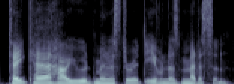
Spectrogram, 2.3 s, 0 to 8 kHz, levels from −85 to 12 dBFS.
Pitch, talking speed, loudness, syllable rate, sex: 165 Hz, 230 wpm, -20 LUFS, 7.3 syllables/s, male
